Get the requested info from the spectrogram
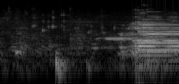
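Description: Acoustic guitar: a few soft plucks, then a chord strummed and left ringing about a second and a half in.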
